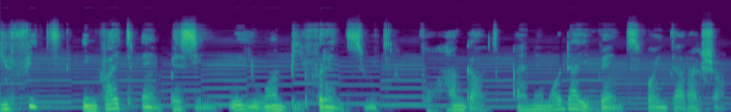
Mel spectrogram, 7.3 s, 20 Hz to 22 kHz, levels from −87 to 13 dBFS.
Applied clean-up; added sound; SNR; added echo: none; Wind instrument, woodwind instrument; 19 dB; none.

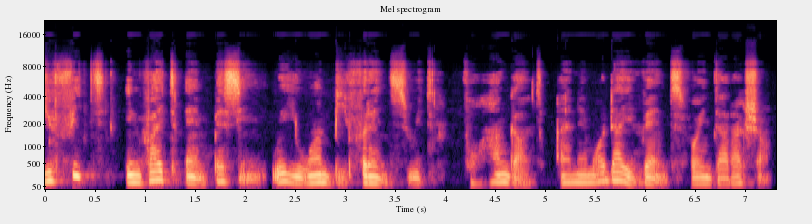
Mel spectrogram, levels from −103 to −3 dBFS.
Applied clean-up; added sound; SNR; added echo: none; none; none; none.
